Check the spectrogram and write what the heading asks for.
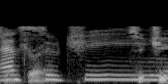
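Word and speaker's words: Aung San Suu Kyi: but they're saying, Aung Susie Khan. – That's right. – I might mispronounce it. – Aung Suu Kyi.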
